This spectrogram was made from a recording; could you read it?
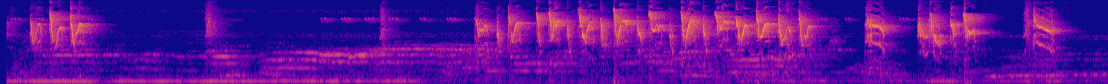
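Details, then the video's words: Young bar-winged prinia (ciblek) learning to sing, kept as a cage bird, its practice song used to coax adults into singing: a short burst of high chirps, a pause over low hum, then a long run of rapid, scratchy twittering notes. "Suara Ciblek Anakan, Pancingan Gacor Ciblek Dewasa"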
